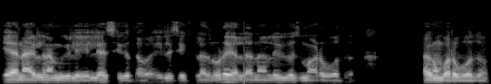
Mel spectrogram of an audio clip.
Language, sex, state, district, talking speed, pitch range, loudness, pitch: Kannada, male, Karnataka, Bellary, 145 wpm, 100-105 Hz, -24 LUFS, 100 Hz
